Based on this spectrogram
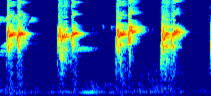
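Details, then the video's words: A white-rumped shama lure song, used to make other shamas respond: harsh, buzzy double notes repeated about once a second with short silences between. "dengar PANCINGAN murai Batu ini dengan CEPAT murai anda langsung NYAUT seketika"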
